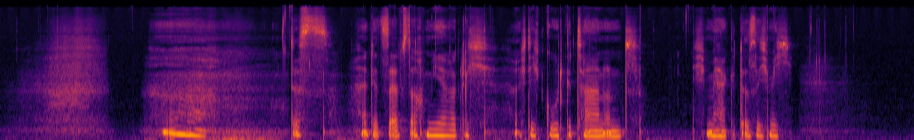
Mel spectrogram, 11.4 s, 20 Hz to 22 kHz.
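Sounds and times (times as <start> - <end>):
deep slow breath as a calming exercise: 0.2 - 4.5
speech: 2.0 - 2.7, 3.6 - 8.1, 8.7 - 10.0.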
